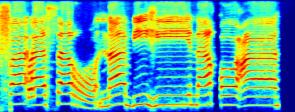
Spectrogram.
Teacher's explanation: Fa-nya tambahkan lagi sifat hamznya ya.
